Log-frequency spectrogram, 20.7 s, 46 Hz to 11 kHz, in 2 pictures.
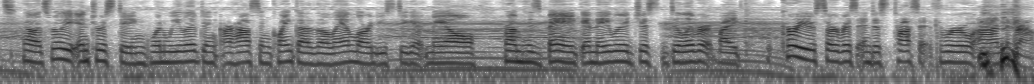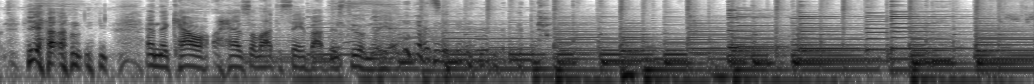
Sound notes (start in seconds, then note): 0.0 cow mooing; 3.8 cow mooing; 9.7 laughing; 15.6 bright music; 15.6 laughing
